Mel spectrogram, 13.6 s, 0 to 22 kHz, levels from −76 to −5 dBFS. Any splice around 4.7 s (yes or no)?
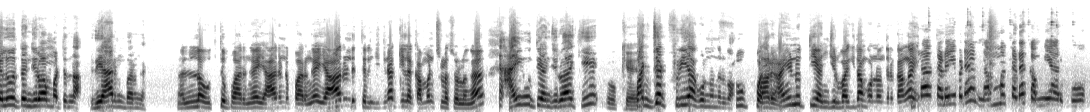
no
